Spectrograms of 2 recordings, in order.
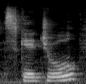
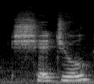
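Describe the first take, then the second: First: "schedule" starting with a hard SK sound. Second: "schedule" starting with a soft SH sound. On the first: Host showing how other parts say it, schedule with SK. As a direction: say "schedule" as SKED-yool. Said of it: "and other parts say". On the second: Host showing how some parts of the world say it, schedule with SH. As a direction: say "schedule" as SHED-yool. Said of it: "some people say schedule". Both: Shown as a demonstration.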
